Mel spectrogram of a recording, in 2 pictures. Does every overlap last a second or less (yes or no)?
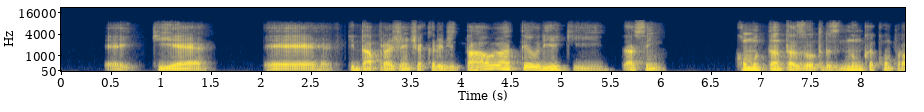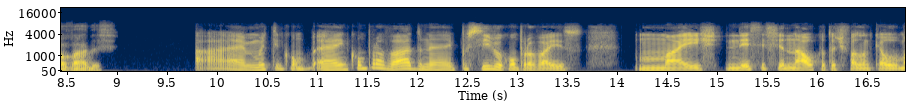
yes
